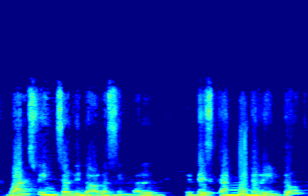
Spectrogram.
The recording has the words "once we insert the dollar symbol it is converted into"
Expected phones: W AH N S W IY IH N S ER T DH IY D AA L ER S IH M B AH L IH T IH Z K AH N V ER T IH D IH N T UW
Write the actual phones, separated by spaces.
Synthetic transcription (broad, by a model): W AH N S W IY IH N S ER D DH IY D AA L ER S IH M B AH L IH T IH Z K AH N ER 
